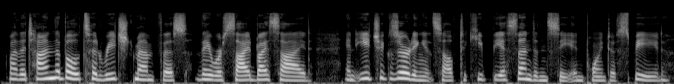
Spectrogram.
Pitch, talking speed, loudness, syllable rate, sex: 215 Hz, 220 wpm, -17 LUFS, 5.5 syllables/s, female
